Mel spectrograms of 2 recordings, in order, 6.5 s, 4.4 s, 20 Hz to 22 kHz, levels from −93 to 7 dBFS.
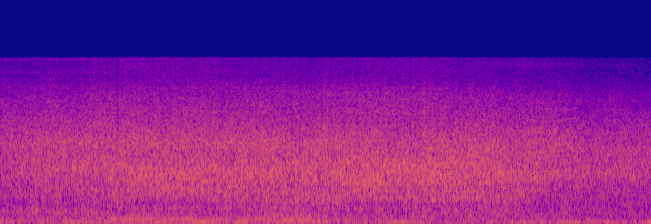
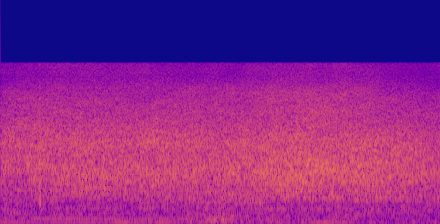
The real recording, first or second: first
